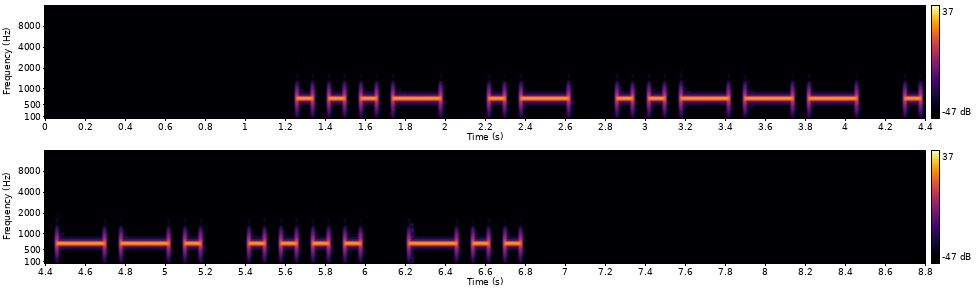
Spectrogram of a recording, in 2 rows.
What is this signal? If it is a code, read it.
Morse code, heard as a keyed tone, about 15 wpm, 700 Hz. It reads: VA2PHD
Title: DXCC-100 Call Signs - 6 Characters - Repeated 2x - 15wpm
